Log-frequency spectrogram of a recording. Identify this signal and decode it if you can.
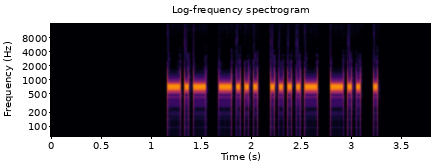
Morse code, heard as a keyed tone, about 28 wpm, 700 Hz. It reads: KB4DE
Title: Call Signs - 28wpm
